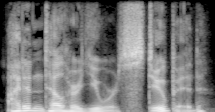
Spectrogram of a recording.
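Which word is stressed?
stupid. The stress is on stupid.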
